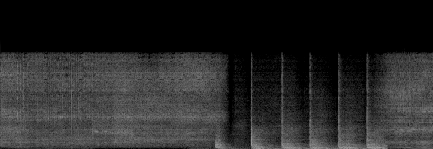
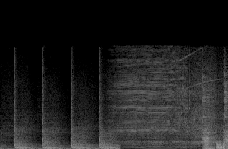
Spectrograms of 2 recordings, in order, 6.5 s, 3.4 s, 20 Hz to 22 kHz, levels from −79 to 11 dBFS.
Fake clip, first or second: first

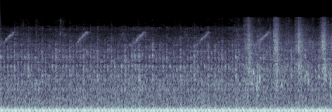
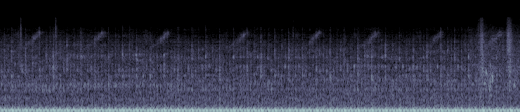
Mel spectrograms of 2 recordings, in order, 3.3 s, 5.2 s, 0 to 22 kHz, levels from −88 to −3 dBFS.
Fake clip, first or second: second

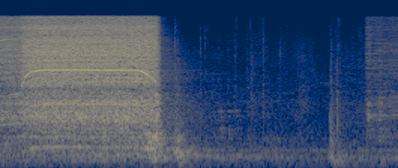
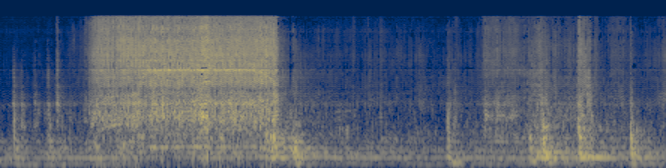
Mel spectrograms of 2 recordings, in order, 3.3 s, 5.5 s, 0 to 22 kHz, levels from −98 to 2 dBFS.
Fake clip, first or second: second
